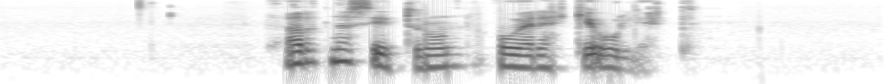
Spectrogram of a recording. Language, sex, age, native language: Icelandic, female, 60-69, Icelandic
